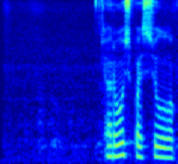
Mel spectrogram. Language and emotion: Russian, neutral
